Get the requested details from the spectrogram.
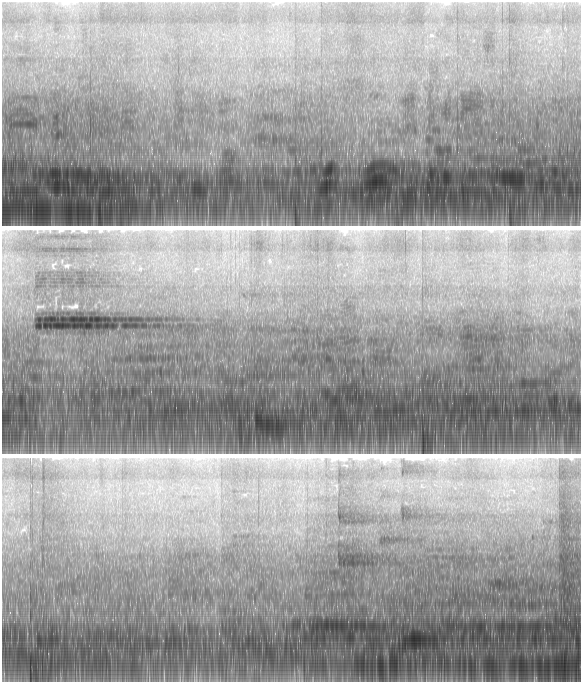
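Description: Young men shout and call out across an outdoor court.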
